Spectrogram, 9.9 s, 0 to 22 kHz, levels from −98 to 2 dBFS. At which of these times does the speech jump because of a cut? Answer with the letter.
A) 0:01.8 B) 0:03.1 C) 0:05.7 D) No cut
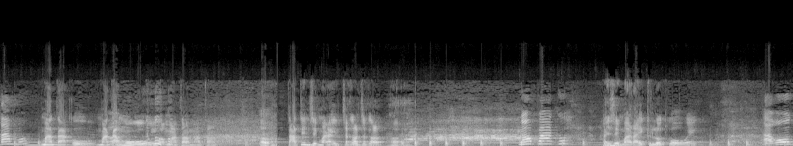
B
